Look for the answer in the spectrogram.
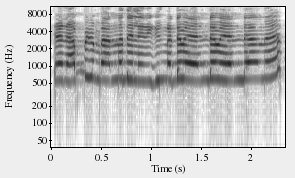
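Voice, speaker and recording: Give me a squeaky, pleading cartoon little girl. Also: monotone, racing, pushed and bright, full character voice. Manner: pleading, repeats "mummy". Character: little girl, whiny and desperate. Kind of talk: cartoon voice acting.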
